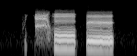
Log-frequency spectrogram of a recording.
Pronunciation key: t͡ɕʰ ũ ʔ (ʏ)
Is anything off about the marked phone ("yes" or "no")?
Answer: no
